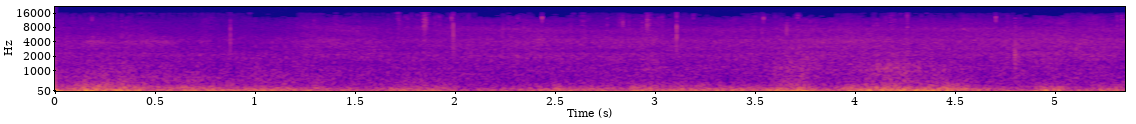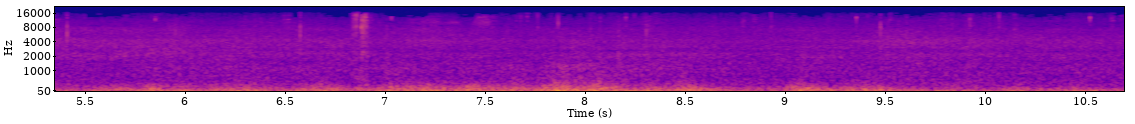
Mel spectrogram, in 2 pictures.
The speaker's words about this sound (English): Apparently it's too windy for a pedalo. It's always too windy for a pedalo. Even a light breeze, it's too much for a pedalo.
